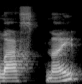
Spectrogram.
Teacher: Of course, if I'm saying last night, I might use a stopped T where I'm saying last and I move into the T position and don't release the air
